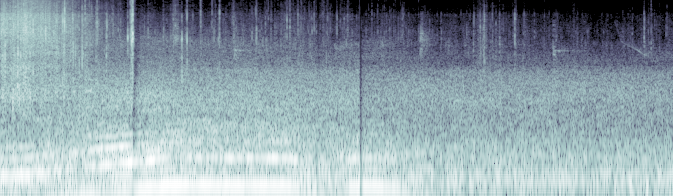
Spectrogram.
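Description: Daiwa Tatula baitcasting reel cranked to retrieve line after a cast: a low steady whir, with a sharp click about two seconds in, fading quieter for the second half.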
